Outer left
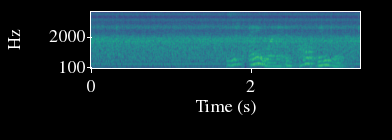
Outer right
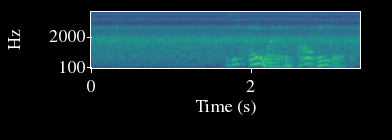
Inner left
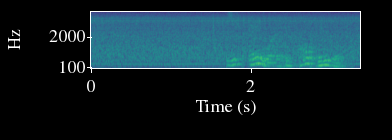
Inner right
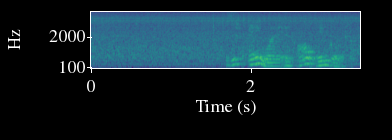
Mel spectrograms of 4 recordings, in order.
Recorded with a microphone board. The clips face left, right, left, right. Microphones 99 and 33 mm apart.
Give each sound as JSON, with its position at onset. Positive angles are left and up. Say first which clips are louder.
{"t": 1.7, "sound": "a woman speaking", "louder": "outer right 3 dB, inner right 1 dB", "side_deg": -15, "distance_m": 1.2}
